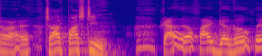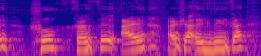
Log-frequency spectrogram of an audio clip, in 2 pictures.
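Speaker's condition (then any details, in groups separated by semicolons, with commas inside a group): Wilson's disease; onset at age 16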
